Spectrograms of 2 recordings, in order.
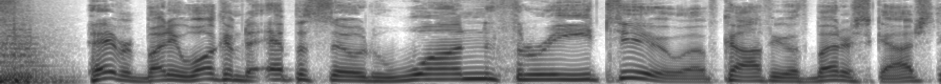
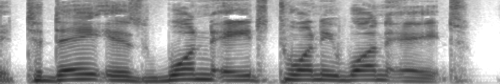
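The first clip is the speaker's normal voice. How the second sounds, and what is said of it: Robotic monotone delivery. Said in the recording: “You sound like a robot.”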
